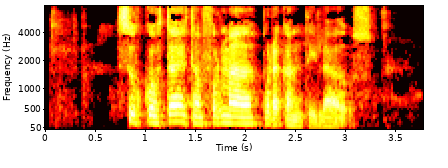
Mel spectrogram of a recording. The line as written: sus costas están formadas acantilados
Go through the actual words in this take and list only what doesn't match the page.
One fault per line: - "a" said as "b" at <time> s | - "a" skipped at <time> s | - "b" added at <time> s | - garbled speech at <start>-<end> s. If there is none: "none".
- "por" added at 2.1 s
